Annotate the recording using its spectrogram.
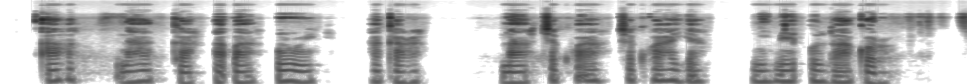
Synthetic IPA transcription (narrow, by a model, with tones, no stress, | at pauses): a˦ɦa˦ | na˨˦kʰa˨a˨k͡pa˦ | o˦ŋʷe˦ | a˦ka˨ɾa˨ | na˨t͡ʃe˦kʷa̰˦t͡ʃe˦kʷa˦ja˦ | ni˦me˦o˦lo̰˨˦a̰˦kɔ˨ɾɔ˨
